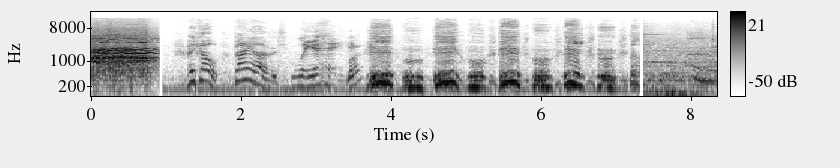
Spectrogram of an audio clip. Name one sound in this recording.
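A young man sings rhythmically.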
